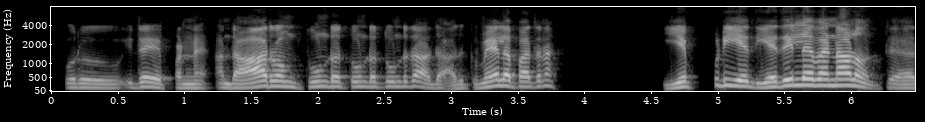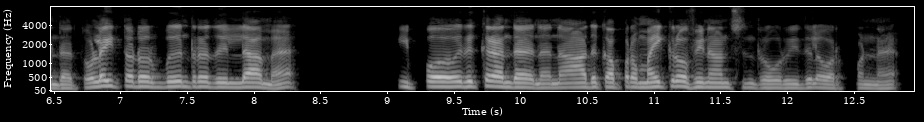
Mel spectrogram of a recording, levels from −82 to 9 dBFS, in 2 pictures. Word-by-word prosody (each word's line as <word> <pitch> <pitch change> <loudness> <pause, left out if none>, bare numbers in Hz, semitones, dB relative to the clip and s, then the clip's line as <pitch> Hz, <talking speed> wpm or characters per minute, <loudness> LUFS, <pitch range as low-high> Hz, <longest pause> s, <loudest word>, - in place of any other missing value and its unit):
ஒரு 145 -1 -4 0.3
இத 155 - -4 0.2
பண்னேன். 130 -1 -4
அந்த 140 -1 -2 0.2
ஆர்வம் 185 -2 +4
தூண்ட, 175 +1 -2
தூண்ட, 175 0 -3
தூண்ட 175 +1 -5
தான். 180 - +1
அது 135 - -6
அதுக்கு 125 +3 -9
மேல 200 +1 +6
பார்த்தீங்கன்னா. 180 +3 -1 0.9
எப்டி 215 +6 -3
அது 160 -6 -3
எதுல 215 +6 +6
வேணாலும் 215 -6 +6 0.2
அ - - -3
அந்த 125 0 -6
தொலைத்தொடர்புன்றது 175 -1 -2
இல்லாம. 155 -3 -1 1.0
இப்போ 175 +5 -4 0.2
இருக்க 175 +2 -4
அந்த 155 -1 -1
நா 135 - -6
நான் 150 +1 -4
அதுக்கு 160 +1 -4
அப்புறம் 155 0 -6
"Micro 175 +2 -2
Finance" 155 -1 -5
ன்ற 135 -1 -11
ஒரு 130 - -8
இதுல 140 +2 -8
வொர்க் 120 0 -15
பண்ணேன். 120 -1 -11
165 Hz, 160 wpm, -21 LUFS, 145-180 Hz, 1.0 s, மேல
